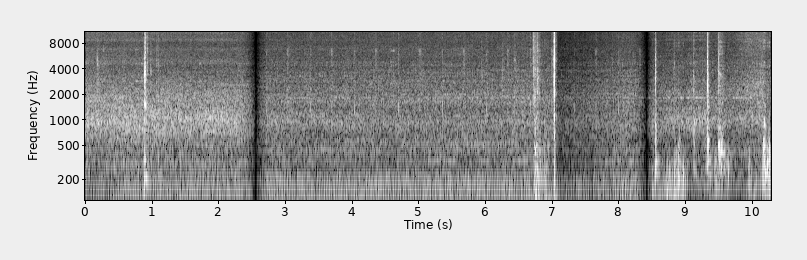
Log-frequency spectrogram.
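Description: Handling noises from a Mercedes-Benz SLC's body fittings over a steady low rumble: the fuel filler flap clicks shut about a second in, the bonnet release lever clunks twice when pulled around two-thirds of the way through, and near the end the bonnet catch clicks and rattles as it is released.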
